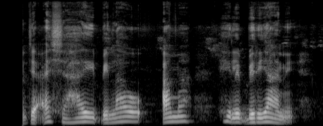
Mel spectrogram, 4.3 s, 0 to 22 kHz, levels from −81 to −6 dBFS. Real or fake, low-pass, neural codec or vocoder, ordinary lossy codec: real; none; none; none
